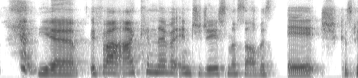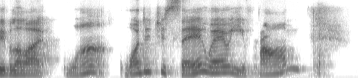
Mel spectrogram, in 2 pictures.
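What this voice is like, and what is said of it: Northeast England accent. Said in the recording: “that's why she has that kind of accent ... I'm from the northeast of England, which is why I've got this very strange accent”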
